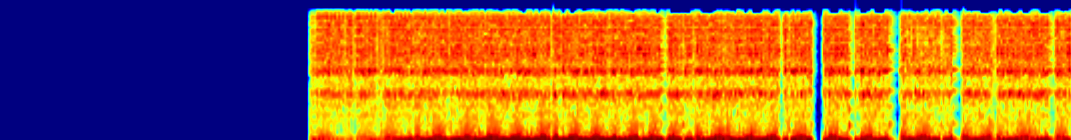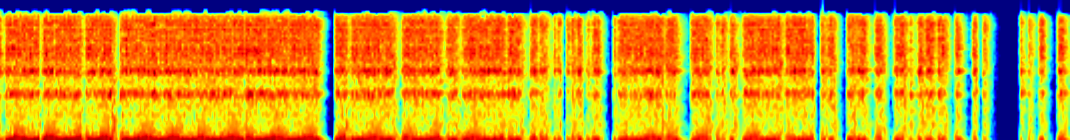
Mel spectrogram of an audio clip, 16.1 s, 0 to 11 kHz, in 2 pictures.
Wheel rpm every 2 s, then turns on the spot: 80, 160, 160, 150, 150, 160, 160, 160.
none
